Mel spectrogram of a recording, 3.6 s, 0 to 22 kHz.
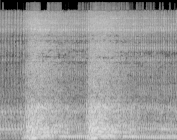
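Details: Yamaha Serow 225 with auction-bought XT225 1KH/1RF engine swapped in, running XT225 3RW1 CDI: single-cylinder idle with ragged beat and two throttle blips, odd mechanical rattle over it; abnormal noise, cause unclear.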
